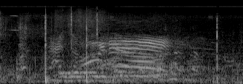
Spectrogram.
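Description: Cricket bat striking the ball with a sharp crack, another knock about half a second later, then a person's long shout with rising and falling pitch.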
